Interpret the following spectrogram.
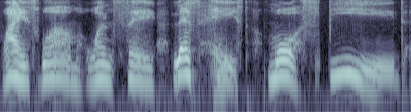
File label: boring, speech; Confucious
